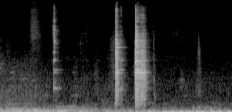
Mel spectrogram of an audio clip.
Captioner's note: pieces rattling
